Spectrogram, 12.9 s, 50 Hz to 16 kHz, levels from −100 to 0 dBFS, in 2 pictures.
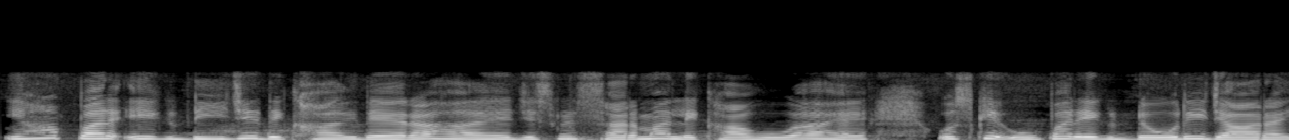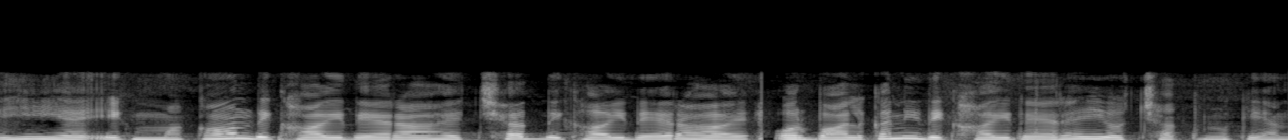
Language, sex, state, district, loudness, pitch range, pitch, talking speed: Hindi, female, Bihar, Bhagalpur, -24 LUFS, 200-240 Hz, 215 Hz, 180 wpm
